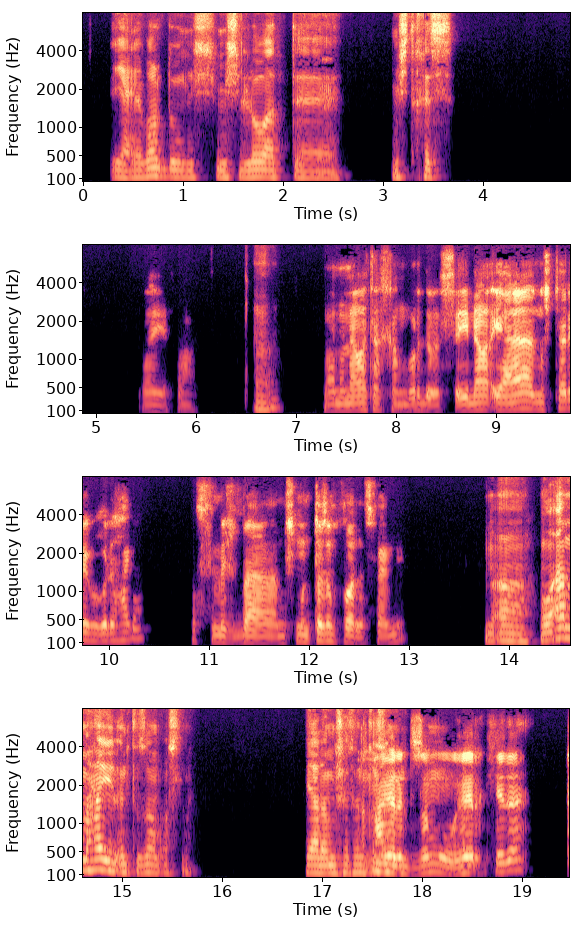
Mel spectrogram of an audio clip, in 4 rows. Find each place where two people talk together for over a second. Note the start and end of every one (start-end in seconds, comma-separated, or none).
none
